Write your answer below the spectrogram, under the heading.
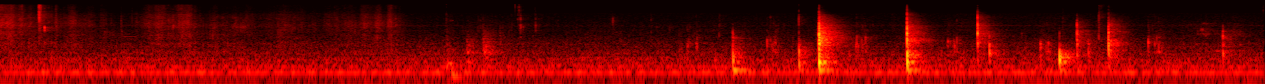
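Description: A person drinking from a plastic water bottle, with a string of sharp gulping swallows starting about seven seconds in, over a faint steady low hum.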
